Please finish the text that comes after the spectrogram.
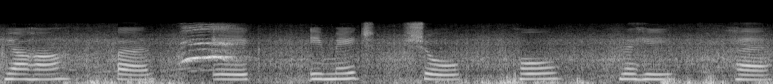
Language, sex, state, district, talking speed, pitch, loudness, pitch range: Hindi, female, Chandigarh, Chandigarh, 60 wpm, 245 Hz, -16 LUFS, 230-255 Hz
